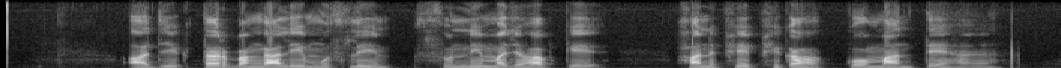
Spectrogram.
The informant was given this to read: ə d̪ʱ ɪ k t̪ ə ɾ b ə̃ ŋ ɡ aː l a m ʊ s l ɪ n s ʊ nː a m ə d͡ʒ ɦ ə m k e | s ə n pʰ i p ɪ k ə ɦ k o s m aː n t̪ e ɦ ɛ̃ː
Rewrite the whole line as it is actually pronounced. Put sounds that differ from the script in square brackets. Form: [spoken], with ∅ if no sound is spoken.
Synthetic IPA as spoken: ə d̪ʱ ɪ k t̪ ə ɾ b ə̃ ŋ ɡ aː l [i] m ʊ s l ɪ [m] s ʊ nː [i] m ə d͡ʒ ɦ ə [b] k e | [h] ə n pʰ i [pʰ] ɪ k ə ɦ k o [∅] m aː n t̪ e ɦ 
